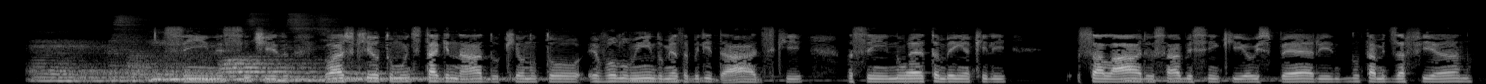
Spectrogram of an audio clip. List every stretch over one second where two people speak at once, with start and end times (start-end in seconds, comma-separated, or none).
1.6-3.6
